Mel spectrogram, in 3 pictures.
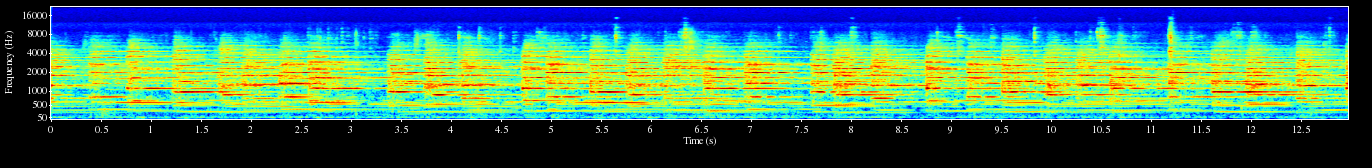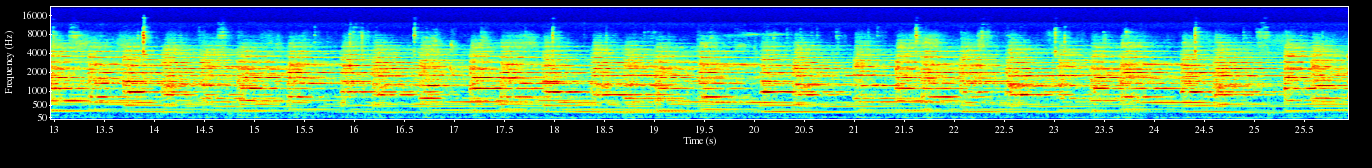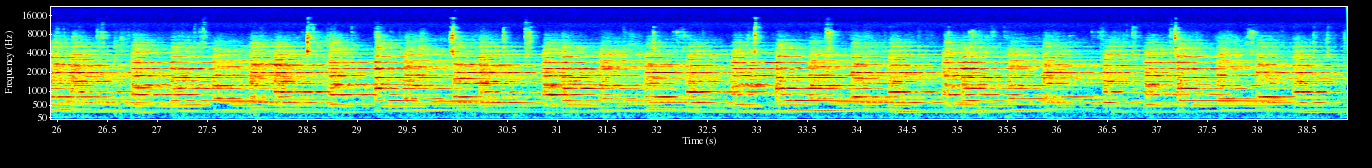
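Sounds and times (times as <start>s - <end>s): church bells ringing: 0.0s - 38.9s.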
